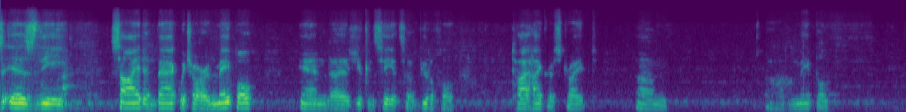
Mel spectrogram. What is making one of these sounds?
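An elderly man talks calmly, close by.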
